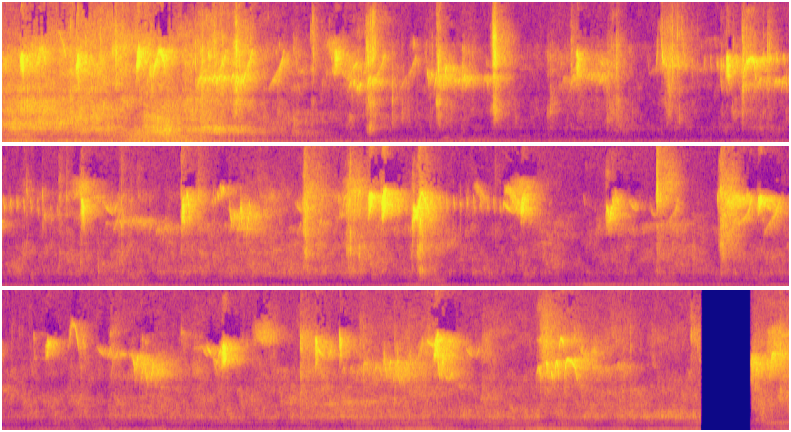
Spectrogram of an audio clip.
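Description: Small birds chirping: many short, high notes repeating every fraction of a second, with a louder, duller noise in the first two seconds.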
